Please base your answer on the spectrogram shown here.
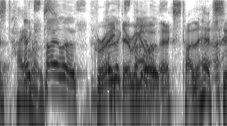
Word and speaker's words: Xtylos: What's the correct pronunciation? Xtylos.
